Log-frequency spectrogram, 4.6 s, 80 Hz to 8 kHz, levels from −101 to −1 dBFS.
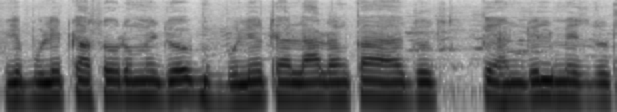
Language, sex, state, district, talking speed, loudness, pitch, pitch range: Hindi, male, Bihar, West Champaran, 205 wpm, -13 LUFS, 140 Hz, 135-145 Hz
